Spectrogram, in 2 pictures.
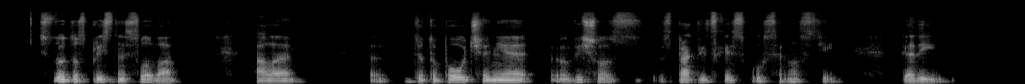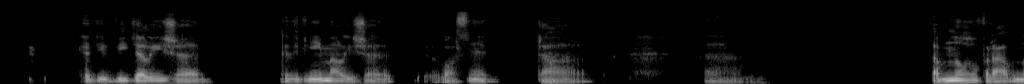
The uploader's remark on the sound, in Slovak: pravidelné online stretnutia prostredníctvom ZOOM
